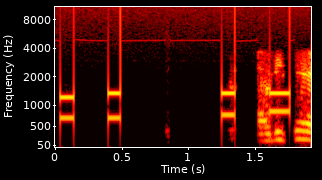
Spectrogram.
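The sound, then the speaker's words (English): Three short touch-tone beeps as a telephone number is dialed to call a food delivery service, evenly pitched and spaced apart, followed by a voice speaking. “Oh, I'm making a phone call.”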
